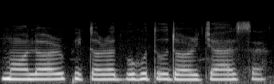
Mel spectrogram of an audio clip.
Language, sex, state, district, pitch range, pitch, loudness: Assamese, female, Assam, Kamrup Metropolitan, 235-250 Hz, 240 Hz, -14 LUFS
